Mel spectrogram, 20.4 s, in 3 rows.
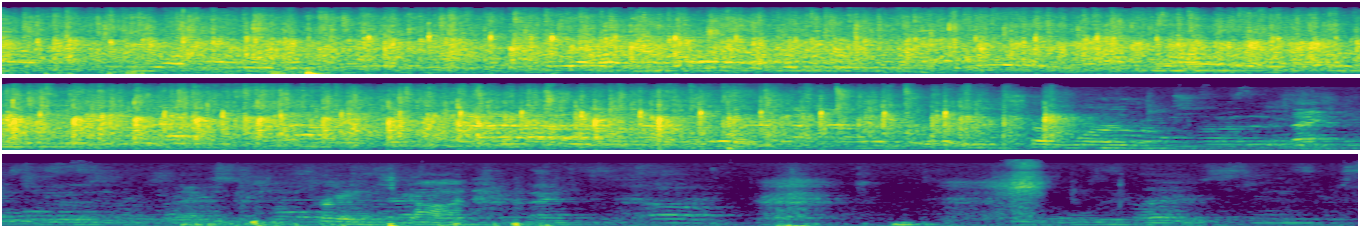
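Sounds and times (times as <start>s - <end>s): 
audience clapping hands: 0.0s - 12.4s.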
